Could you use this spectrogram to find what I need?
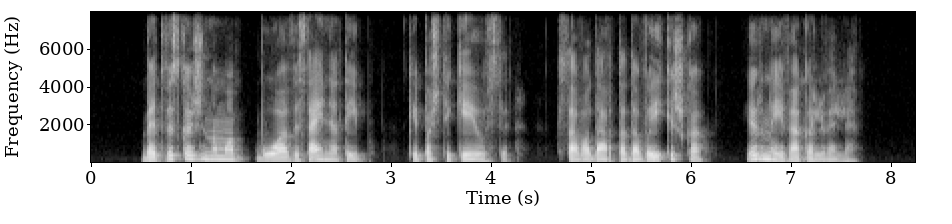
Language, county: Lithuanian, Šiauliai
